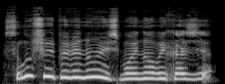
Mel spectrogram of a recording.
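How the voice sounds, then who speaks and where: A man's voice: extremely high pitch, normal speed, a little mellow, dry recording, studio quality, voice pushed up. A man voicing a boastful, sly young male genie with a wheedling, tricky manner that turns to squealing when he is scared.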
